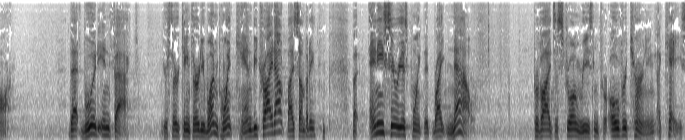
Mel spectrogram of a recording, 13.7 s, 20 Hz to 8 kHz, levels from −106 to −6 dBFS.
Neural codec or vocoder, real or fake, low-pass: none; real; 7.2 kHz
